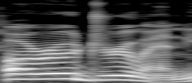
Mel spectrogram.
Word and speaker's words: Orodruin: Is it Orodruin? – Orodruin, yes.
